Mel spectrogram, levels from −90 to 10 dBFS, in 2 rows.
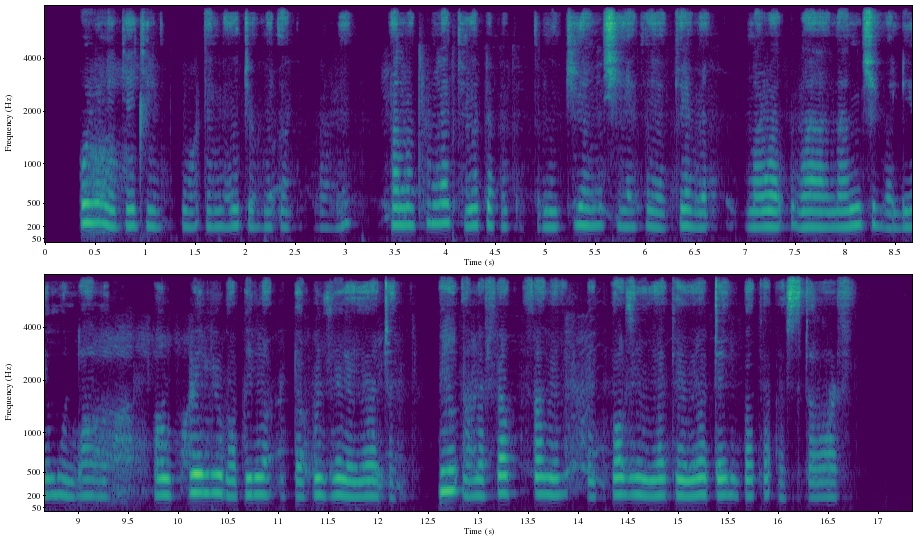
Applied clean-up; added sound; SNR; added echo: neural mask model DeepFilterNet 3.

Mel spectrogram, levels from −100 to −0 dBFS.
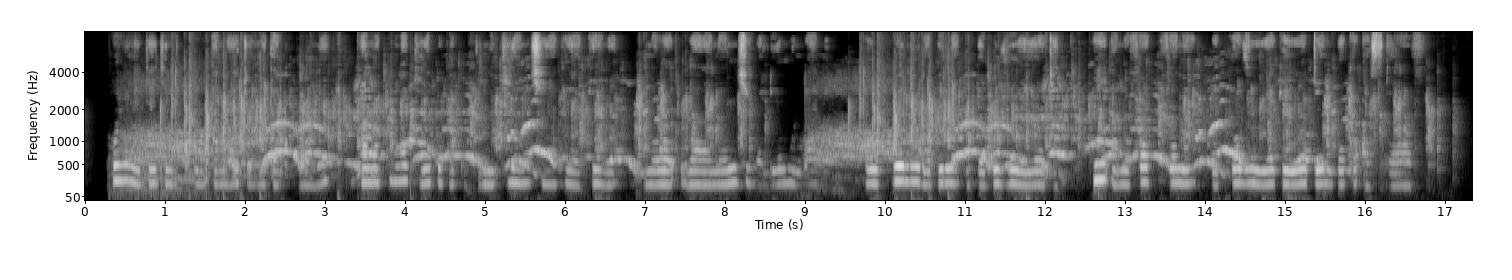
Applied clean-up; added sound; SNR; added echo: classical method WPE with log-MMSE.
